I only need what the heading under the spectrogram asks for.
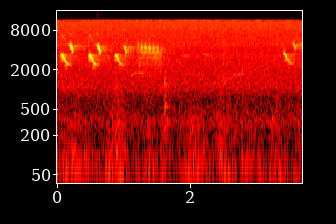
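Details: An African hawk-eagle drinking at a waterhole gives thin, high whistled notes that slur downward, several in quick succession, then a pause and one more, over a low background rumble.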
